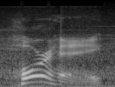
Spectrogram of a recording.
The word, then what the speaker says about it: Jorge: wanted to be called Jorge as it's pronounced in Spanish not too long ago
